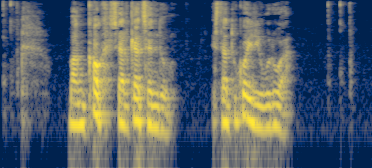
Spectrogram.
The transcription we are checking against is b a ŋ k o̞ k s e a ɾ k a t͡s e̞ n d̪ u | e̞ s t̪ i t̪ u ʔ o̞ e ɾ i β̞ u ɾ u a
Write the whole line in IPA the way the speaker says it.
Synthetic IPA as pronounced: b a ŋ k o̞ k s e a ɾ k a t͡s e̞ n d̪ u | e̞ s t̪ a t̪ u k o̞ i ɾ i β̞ u ɾ u a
